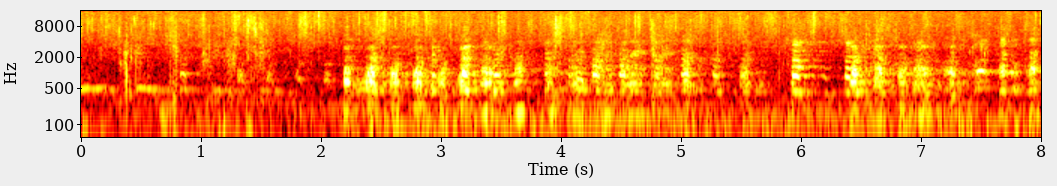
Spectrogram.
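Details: Geese kept in a yard giving a run of nasal, repeated honks, quiet at first, then a louder series of rapid calls about every half second.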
